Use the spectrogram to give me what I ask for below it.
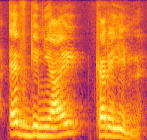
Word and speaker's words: Evgeniy Karelin: Et c'est le cas de, attention, roulement de tambour pour la prononciation du russe, Evgeny Karelin.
